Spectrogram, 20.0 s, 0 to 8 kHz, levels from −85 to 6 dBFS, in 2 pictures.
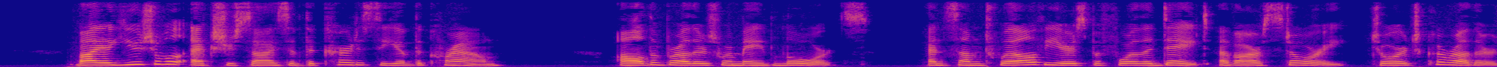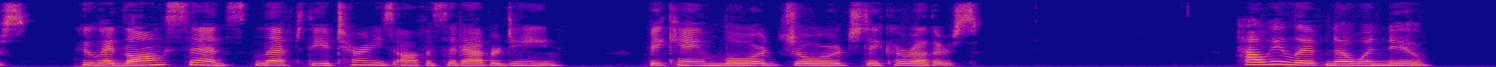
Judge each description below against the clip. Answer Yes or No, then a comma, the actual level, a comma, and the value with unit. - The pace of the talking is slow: No, average, 150 wpm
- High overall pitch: Yes, high, 225 Hz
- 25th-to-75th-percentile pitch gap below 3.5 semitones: Yes, average, 3.0 semitones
